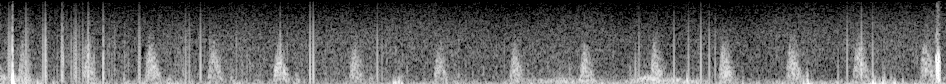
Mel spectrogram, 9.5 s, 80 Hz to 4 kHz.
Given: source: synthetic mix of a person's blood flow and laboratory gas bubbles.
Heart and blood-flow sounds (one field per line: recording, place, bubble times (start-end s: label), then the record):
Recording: Doppler ultrasound of blood flow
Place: subclavian vein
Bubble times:
9.34-9.41 s: bubbles
From the record:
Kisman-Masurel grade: 113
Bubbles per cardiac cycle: 1 to 2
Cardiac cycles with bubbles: 1 to 10%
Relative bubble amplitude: loud (0.450 to 0.775)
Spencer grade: 1 (occasional bubble signal discernible with the cardiac motion signal, with majority of cardiac periods free of bubbles)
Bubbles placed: anywhere in the cardiac cycle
